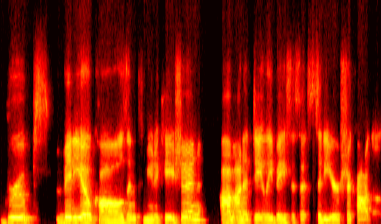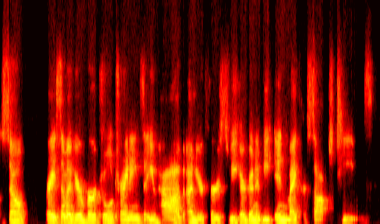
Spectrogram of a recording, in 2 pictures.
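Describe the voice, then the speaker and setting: Low-voiced woman hosting a video call. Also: steady tone, normal speed, hardly any pauses, fairly bright tone, low-quality recording. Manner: friendly, filler-heavy explaining. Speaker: onboarding staff host. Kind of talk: casual virtual town hall.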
